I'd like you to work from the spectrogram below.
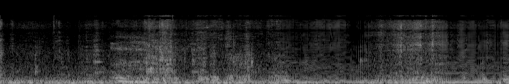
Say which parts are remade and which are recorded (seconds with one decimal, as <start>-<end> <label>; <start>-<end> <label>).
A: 0.0-2.8 recorded; 2.8-3.7 remade; 3.7-4.4 recorded; 4.4-5.1 remade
